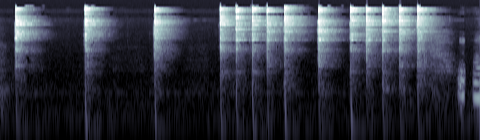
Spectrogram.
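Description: A metal fork and spoon clinked together: three evenly spaced clinks keeping the beat, then, a little before halfway, a quicker run of about a dozen clinks playing the rhythm of the words of a chanted rhyme.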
